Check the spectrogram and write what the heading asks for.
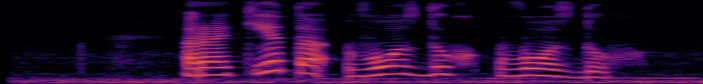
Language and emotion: Russian, neutral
